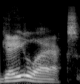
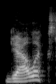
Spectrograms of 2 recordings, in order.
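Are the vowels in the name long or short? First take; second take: long; short. First: The vowels are long A sounds. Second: The vowels are short, as in galaxy. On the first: The speaker calls it right. "down here in Virginia, we call it Galax ... you got those long A's" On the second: The speaker calls it wrong. "I thought it was um, Galax, like galaxy"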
